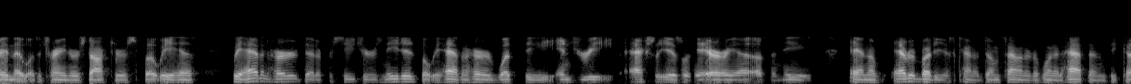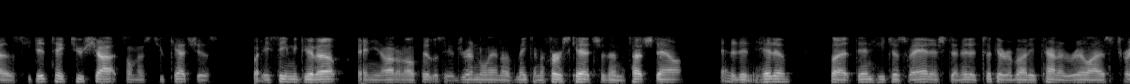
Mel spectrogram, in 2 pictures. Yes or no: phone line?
yes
